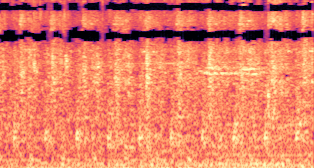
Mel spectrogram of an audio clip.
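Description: Steady low mechanical rumble with faint, scattered light ticks.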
